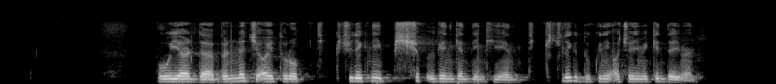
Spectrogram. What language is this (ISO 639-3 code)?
uig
